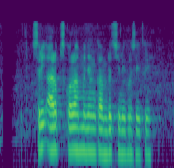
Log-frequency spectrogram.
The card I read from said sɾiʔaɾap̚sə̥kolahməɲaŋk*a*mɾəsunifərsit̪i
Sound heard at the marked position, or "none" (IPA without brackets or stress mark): a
